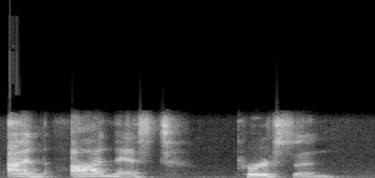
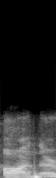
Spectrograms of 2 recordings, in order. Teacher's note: it doesn't have the H sound in the beginning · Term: silent H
